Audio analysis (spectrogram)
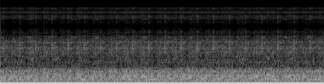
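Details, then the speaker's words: IH 1086 diesel tractor just after a cold start on a mid-20s morning, regular diesel: steady low idle, even clatter, slightly rough while cold, squeaks and rattles, otherwise healthy; normal cold diesel idle. "otherwise that's the cold start on this thing not too rough is it all the squeaks and rattles the bangs"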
